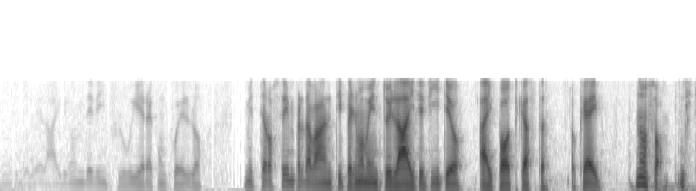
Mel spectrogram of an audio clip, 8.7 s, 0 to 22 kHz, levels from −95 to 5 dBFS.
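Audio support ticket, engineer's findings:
No faults found in this speech clip. Level rises in a smooth fade from the start to about 4.6 s, and the G.711 telephone coding (A-law) cuts everything above 3.8 kHz, which fits a 64 kbps phone line.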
